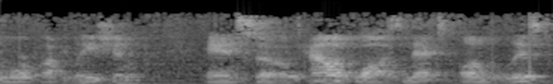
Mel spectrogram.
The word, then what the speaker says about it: Tahlequah: That's in, I hope I'm saying it right, Tahlequah. Saying that right? All right, sweet. Tahlequah, Oklahoma.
